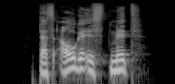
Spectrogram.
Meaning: one eats with their own eyes; how food looks is important in determining if it is appetizing or tasty
- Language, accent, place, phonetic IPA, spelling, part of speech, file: German, Germany, Berlin, [das ˈaʊ̯ɡə ɪst mɪt], das Auge isst mit, proverb, De-das Auge isst mit.ogg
